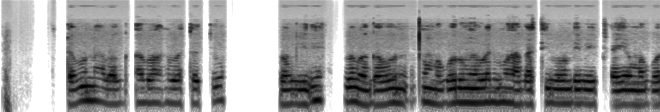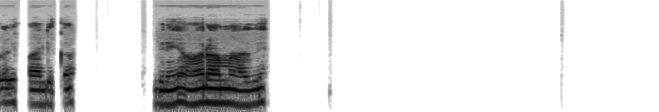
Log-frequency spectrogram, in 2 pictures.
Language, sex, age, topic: Kinyarwanda, male, 25-35, government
